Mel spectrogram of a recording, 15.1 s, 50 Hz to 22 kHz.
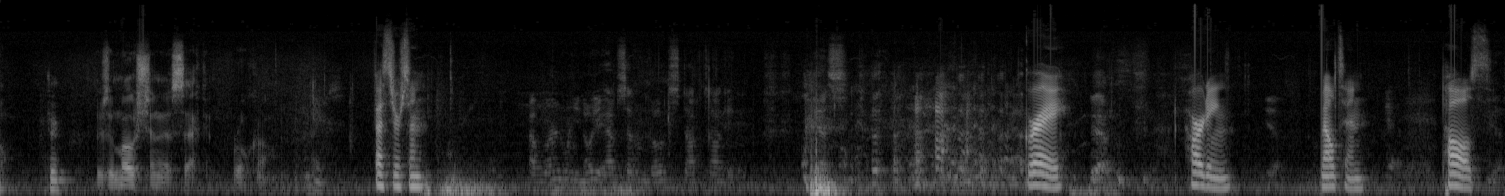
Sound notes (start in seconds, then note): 8.1 laughter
